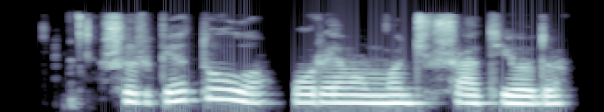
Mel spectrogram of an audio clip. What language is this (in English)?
Mari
